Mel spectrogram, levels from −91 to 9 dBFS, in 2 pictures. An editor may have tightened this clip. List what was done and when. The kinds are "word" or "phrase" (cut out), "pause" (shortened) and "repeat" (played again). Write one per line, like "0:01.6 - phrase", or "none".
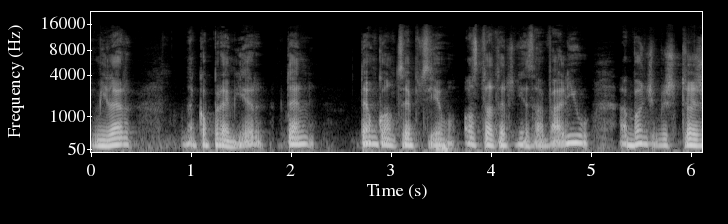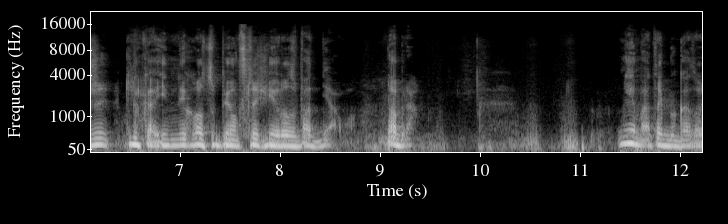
0:01.8 - pause
0:06.4 - pause
0:11.3 - pause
